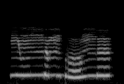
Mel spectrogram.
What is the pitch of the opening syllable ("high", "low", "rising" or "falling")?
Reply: high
